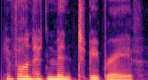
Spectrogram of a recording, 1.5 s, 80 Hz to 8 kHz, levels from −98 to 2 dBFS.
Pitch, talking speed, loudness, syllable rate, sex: 200 Hz, 245 wpm, -15 LUFS, 6.6 syllables/s, female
